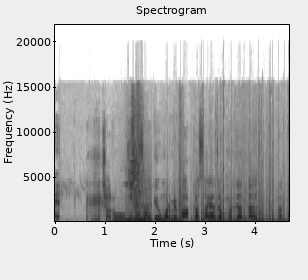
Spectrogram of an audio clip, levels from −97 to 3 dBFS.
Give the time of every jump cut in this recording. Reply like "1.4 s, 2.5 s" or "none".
1.5 s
